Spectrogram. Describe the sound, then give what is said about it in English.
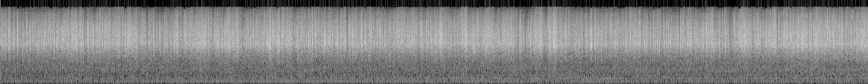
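Steady rain from an Arizona storm hisses and patters on a hard surface, a dense, even wash of drops that stays constant throughout with no voices, just the continuous downpour. “Typical Arizona storm.”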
